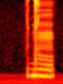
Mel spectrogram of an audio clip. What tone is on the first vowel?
low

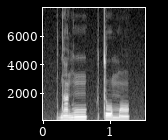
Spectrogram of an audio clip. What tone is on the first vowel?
low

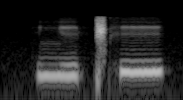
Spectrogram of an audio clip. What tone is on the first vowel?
low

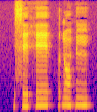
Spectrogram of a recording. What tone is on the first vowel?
low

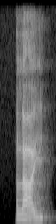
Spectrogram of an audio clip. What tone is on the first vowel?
low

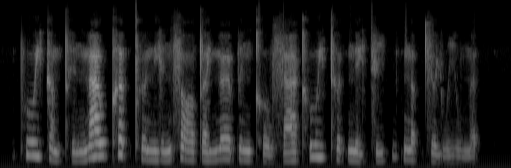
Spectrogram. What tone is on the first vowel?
high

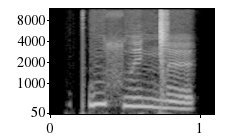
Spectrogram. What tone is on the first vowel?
high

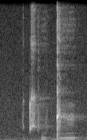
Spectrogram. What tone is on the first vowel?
high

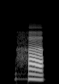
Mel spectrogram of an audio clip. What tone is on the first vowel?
low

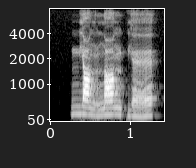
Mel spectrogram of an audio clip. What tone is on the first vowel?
falling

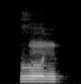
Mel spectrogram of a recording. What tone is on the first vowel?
high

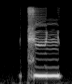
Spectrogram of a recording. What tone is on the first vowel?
high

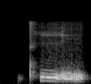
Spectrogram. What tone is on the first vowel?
low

